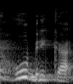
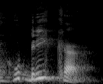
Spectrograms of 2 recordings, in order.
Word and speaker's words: rubricar: como uma proparoxítona pública Então não é rubricar é rubrika E também temos o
